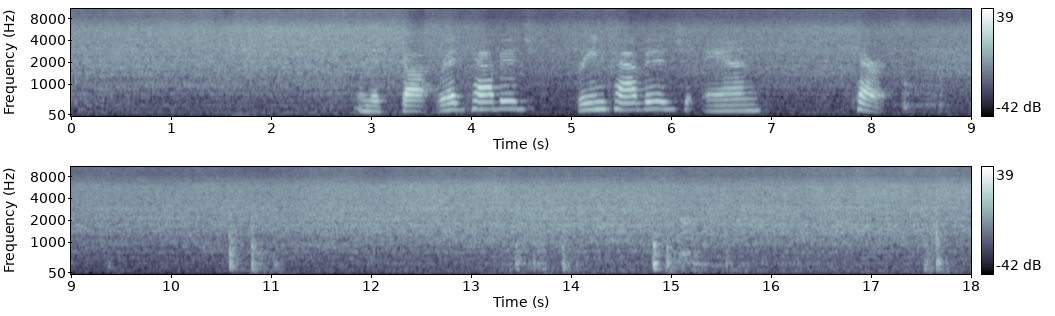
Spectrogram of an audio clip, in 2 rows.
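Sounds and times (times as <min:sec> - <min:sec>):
vegetables sizzling in pan: 0:00.0 - 0:18.0
wooden spatula scraping pan: 0:08.3 - 0:09.0, 0:13.2 - 0:16.7.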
